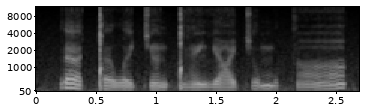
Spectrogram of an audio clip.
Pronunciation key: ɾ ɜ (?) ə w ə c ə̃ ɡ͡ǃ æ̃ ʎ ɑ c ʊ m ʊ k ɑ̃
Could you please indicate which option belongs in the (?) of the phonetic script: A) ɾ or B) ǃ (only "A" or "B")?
B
